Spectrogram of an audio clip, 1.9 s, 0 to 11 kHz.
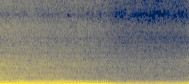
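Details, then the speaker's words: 1990-93 Honda Accord (CB7) after an alternator replacement, with the battery and ABS lights now off: the engine runs smoothly and a quick rev rises and settles with no belt squeal or chirp. "Sounds like she's running smoothly. Give her a quick rev, make sure there's no belt squeal."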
